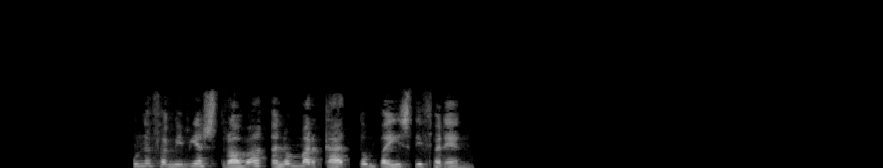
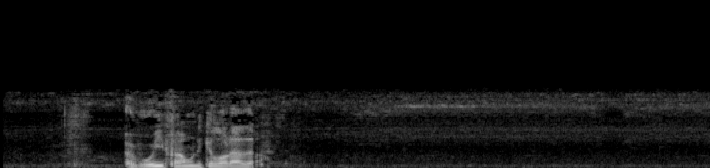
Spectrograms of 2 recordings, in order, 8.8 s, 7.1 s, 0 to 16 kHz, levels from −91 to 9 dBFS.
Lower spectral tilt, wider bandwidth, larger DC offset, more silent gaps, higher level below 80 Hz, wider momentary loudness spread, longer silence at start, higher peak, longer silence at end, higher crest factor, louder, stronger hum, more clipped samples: second, -4.5 dB/octave vs -7 dB/octave; about the same, 7.6 kHz vs 7.6 kHz; neither; first, 3.51-3.60 s vs none; about the same, -64 dBFS vs -66 dBFS; second, 12 LU vs 16 LU; about the same, 1.35 s vs 1.25 s; second, -12 dBFS vs -8 dBFS; second, 4.2 s vs 4.45 s; about the same, 22 dB vs 20 dB; second, -29 LUFS vs -23 LUFS; neither; neither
